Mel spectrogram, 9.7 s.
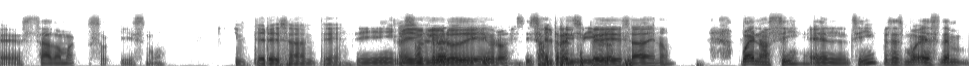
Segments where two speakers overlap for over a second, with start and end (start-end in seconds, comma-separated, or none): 4.0-6.2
